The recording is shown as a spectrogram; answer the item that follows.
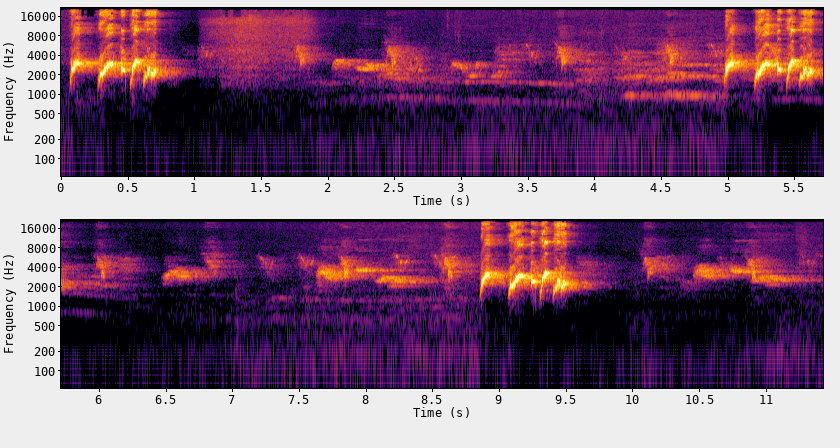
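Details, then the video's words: Kept red-whiskered bulbul repeats its loud warbled phrase three times, roughly every four seconds, during morning singing practice, with softer twittering notes filling the gaps. "Tiếng Chim Chào Mào Hót"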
